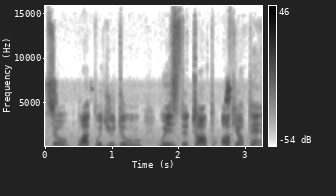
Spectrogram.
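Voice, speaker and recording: A man in a French accent speaks at a moderate pace, the sound dry and close with no echo. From France. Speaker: movement technique teacher. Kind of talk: one-on-one lesson.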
